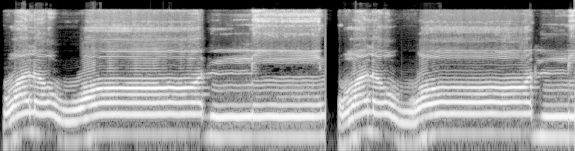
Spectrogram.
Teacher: زبان کے پچھلے حصے کو تالو کی طرف بلند کریں اور خوب موٹی اور دراز آواز میں پڑھیں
